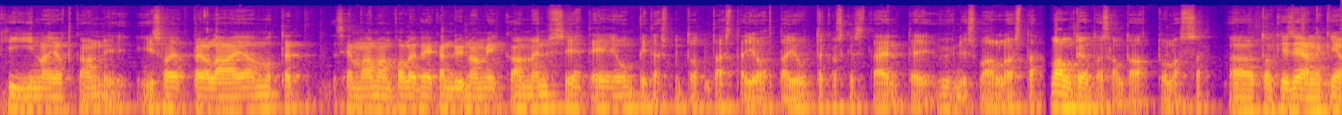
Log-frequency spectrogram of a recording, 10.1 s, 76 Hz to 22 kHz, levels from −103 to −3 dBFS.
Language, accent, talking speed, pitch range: Finnish, native, 165 wpm, 100-110 Hz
